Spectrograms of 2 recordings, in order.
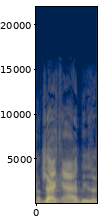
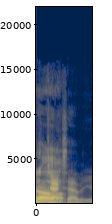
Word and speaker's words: Jack's Abbey: Because I always say Jack Abbey's or Jack's Abbey. But no, they had Jack's Abbey, yeah.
